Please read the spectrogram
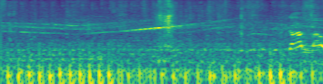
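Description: Motorcycle engine running close by with a rapid, even low throb. A voice comes in briefly near the end.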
